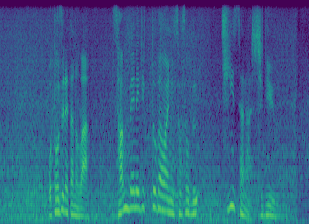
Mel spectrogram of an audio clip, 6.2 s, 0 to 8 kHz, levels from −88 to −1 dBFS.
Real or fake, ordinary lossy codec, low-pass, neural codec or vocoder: fake; none; 7.2 kHz; codec, 16 kHz, 2 kbps, X-Codec, HuBERT features, trained on balanced general audio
